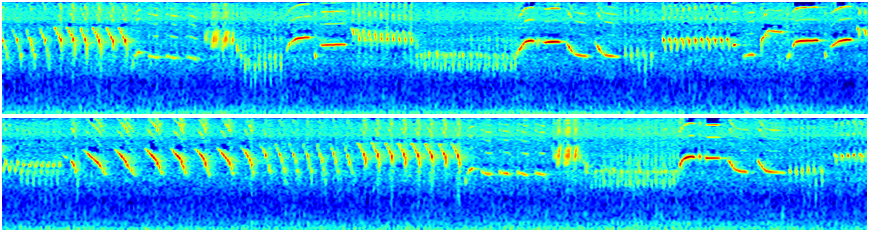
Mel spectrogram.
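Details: Domestic canary singing a long song with tight rolling trills, offered for young canaries to learn from: fast pulsed trills, rising whistles and buzzy held notes alternate in quick phrases, with a low steady hum underneath.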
